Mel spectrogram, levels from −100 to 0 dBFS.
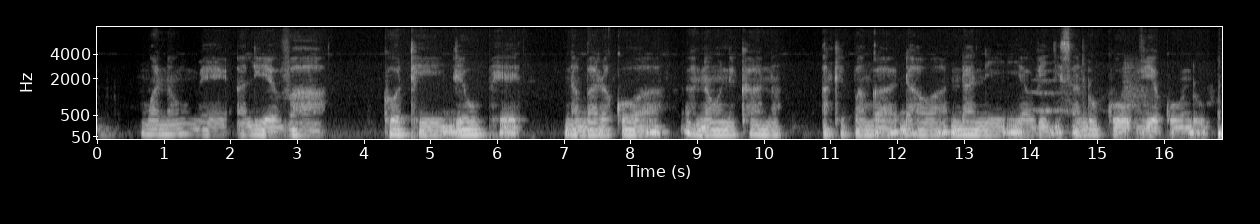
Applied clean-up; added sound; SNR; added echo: none; none; none; none.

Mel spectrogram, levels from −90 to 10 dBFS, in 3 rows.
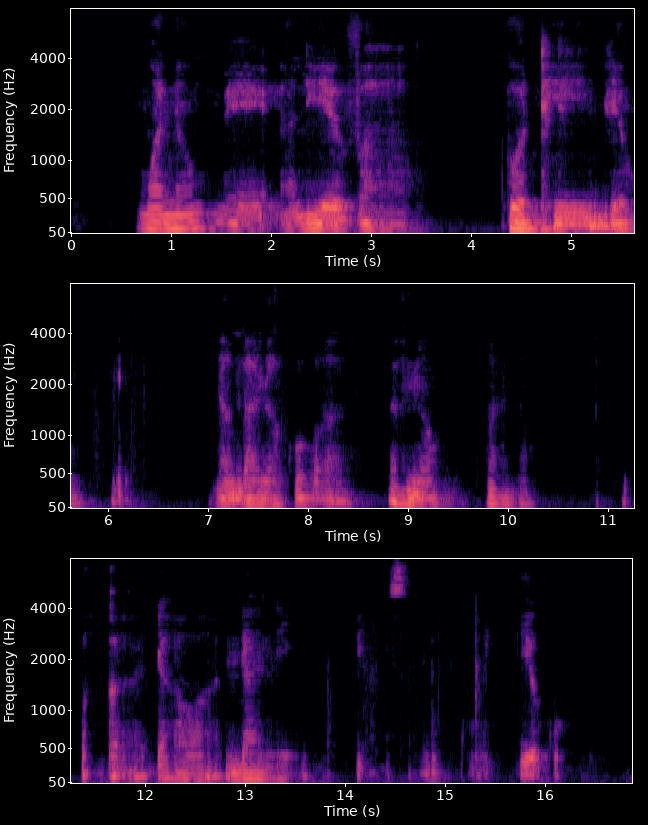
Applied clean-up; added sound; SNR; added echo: neural mask model DeepFilterNet 3.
